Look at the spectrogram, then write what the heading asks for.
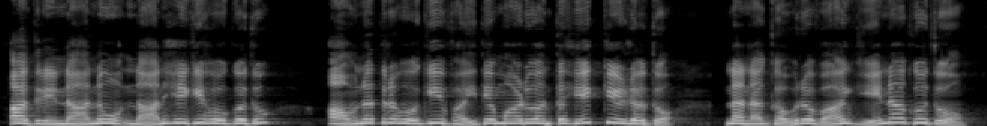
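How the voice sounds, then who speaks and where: A man's voice: high-pitched, moderate pace, natural voice. A man playing a proud village headman humbled into earnestness in a storybook tale. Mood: helpless.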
